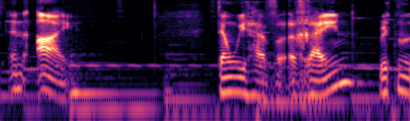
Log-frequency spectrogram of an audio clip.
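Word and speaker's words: غين: Then we have Ghain, written like Ain but with the point, and we pronounce it Gh, like Ghazal, which means a deer.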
